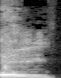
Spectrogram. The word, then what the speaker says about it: OUN: We need our own damn party. Call it the Organized Unified National Party. The OUN. Pronounce OUN. What's that spell? OUN. Pronounce that. Own. Our own. Own.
